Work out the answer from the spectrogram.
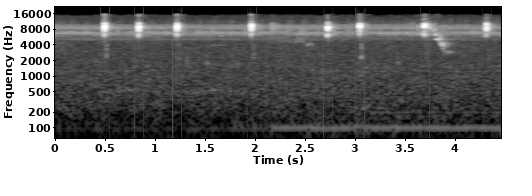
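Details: Female blue-black grassquit (tiziu) calling to stir a male into song: short, piercing high ticks spaced irregularly, roughly two or three per second, one followed by a quick falling slur, over a faint low hum.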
